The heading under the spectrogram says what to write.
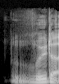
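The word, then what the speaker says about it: Røde: von Ro Rode oder wie spricht man das eigentlich aus? Röde? Rode? Ja, ja, also so ein Ding halt und ähm, Röde. Röde eigentlich, ne? Das ist ja ein Ö.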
